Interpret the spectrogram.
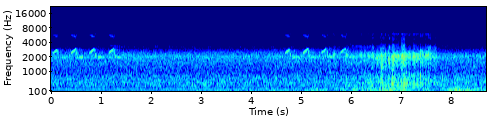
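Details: Bald Eagle nest at Decorah, 17 March 2017, 06:17 morning, during the first shift change: two quick bursts of thin, high, rising chirps, four notes each, likely an off-camera bird identified as a Tufted Titmouse, over outdoor hiss, then a brief rustling flurry.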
